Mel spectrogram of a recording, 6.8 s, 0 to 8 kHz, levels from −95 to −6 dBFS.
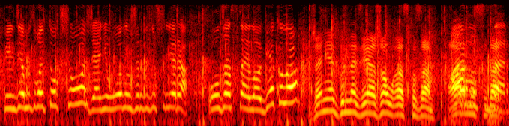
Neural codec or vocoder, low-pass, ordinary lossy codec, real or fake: none; 7.2 kHz; none; real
